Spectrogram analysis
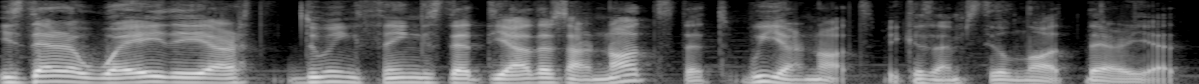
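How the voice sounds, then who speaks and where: A man hosting a podcast in a plain, mid-pitched voice, earnest and thinking aloud as he goes, with small restarts. The sound is dry and close, with no room around it. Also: normal speed, a little mellow, no room sound. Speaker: podcast host. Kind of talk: solo podcast monologue.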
